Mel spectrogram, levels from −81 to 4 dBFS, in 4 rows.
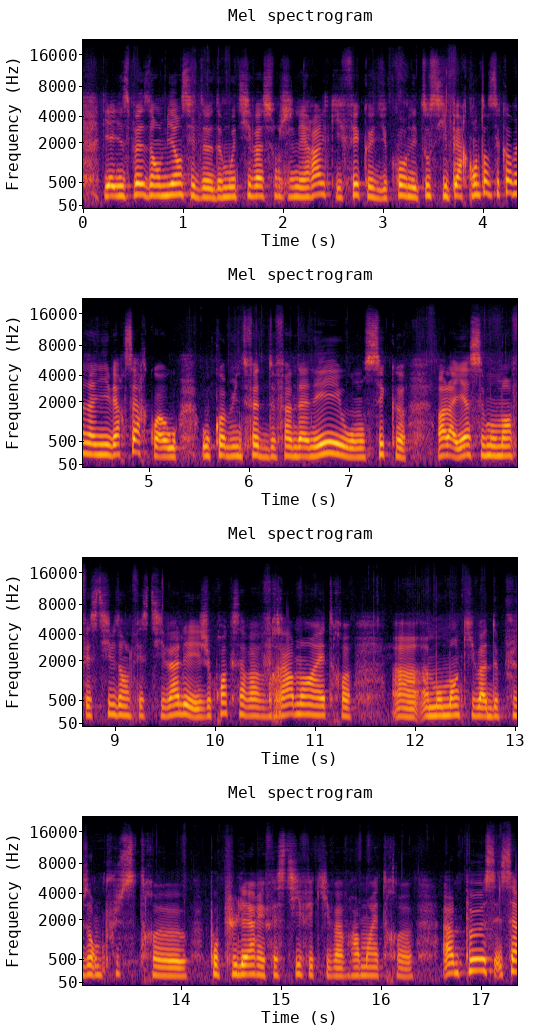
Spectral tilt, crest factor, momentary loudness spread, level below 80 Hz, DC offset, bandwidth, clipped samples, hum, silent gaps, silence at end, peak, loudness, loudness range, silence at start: -5.5 dB/octave; 14 dB; 8 LU; -56 dBFS; under 0.1%; 17 kHz; under 0.1%; none; none; 0 s; 0 dBFS; -15 LUFS; 3 LU; 0 s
